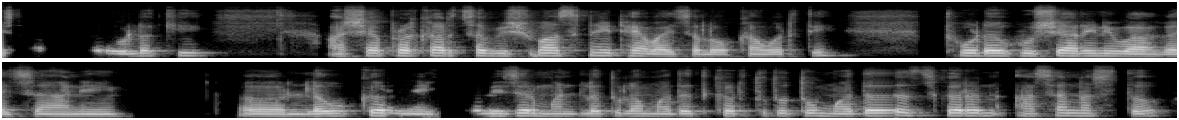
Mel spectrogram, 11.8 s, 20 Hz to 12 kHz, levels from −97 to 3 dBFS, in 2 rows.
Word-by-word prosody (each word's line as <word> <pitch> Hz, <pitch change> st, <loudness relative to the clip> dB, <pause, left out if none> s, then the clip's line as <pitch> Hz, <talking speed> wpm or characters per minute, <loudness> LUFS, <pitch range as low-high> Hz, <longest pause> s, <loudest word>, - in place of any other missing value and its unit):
ठरवलं, 470 Hz, -, -4 dB
की 170 Hz, +2 st, -6 dB, 0.7 s
अशा 160 Hz, -, +1 dB
प्रकारचा 165 Hz, 0 st, +2 dB
विश्वास 160 Hz, +1 st, -1 dB
नाही 175 Hz, -1 st, -1 dB
ठेवायचा 130 Hz, -6 st, +1 dB
लोकांवरती, 125 Hz, +6 st, -3 dB, 0.6 s
थोडं 160 Hz, -1 st, +5 dB
हुशारीने 155 Hz, 0 st, +2 dB
वागायचं 130 Hz, -2 st, 0 dB
आणि 130 Hz, 0 st, -1 dB, 0.7 s
अ, -, -, -1 dB, 0.2 s
लवकर 150 Hz, +4 st, +3 dB
नाही. 135 Hz, -2 st, 0 dB, 0.2 s
कोणी 150 Hz, -1 st, 0 dB
जर 165 Hz, +3 st, +4 dB
म्हटलं, 145 Hz, 0 st, -2 dB
तुला 150 Hz, -, -3 dB
मदत 145 Hz, 0 st, -2 dB
करतो, 150 Hz, 0 st, -2 dB
तर 155 Hz, -, -2 dB
तो 160 Hz, -, +1 dB
मदतच 165 Hz, +5 st, +3 dB
करल, 165 Hz, 0 st, +5 dB, 0.2 s
असा 145 Hz, +4 st, -5 dB
नसतो, 160 Hz, -2 st, -5 dB
150 Hz, 140 wpm, -22 LUFS, 140-165 Hz, 0.7 s, थोडं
